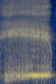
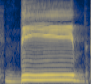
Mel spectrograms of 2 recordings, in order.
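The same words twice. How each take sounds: First: بيب whispered so the b turns to p; بيب همساً. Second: بيب stretched very slowly with a voiced b; بيب ببطء شديد; drawn-out بيب. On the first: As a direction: breathe بيب, no voice. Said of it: "ما طلعتش معاك بي". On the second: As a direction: hold بيب long and slow. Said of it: "قول إيه". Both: Shown as a demonstration.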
